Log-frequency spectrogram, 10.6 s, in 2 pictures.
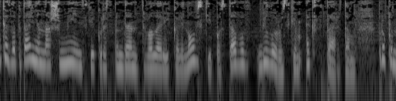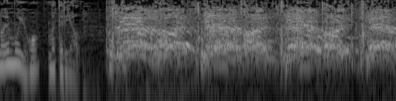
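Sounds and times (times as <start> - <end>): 
speech: 0.1 - 8.3
large crowd shouting and chanting at a bus station: 6.7 - 10.5.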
